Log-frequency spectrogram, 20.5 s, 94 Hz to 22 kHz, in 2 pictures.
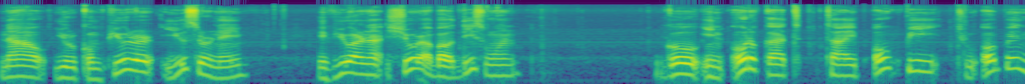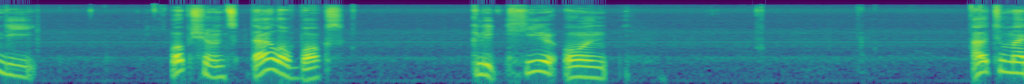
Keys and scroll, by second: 6.5-7.2 typing, 8.6 Return.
